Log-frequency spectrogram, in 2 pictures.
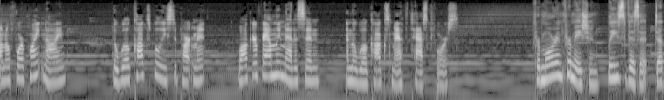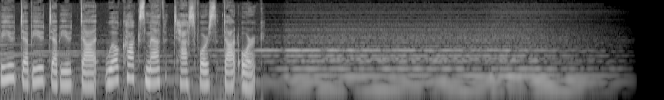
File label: Radio Ad; WMTF; meth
